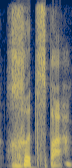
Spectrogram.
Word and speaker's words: chutzpah: You say it, chutzpah. There you go. Dave's Jewish, so he knows how to say it better.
